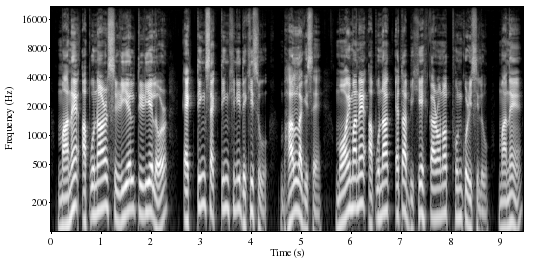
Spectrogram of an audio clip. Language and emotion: Assamese, neutral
